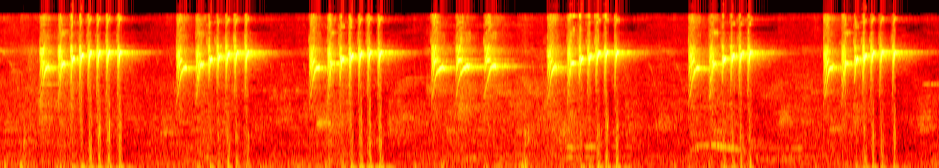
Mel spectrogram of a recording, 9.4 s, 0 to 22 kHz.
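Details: Sunbird, a small loud-voiced bird used as a tutor recording to provoke other songbirds such as white-rumped shamas to sing: seven short bursts, each a rapid run of about six thin, sharp, rising notes, repeated roughly every 1.3 seconds.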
